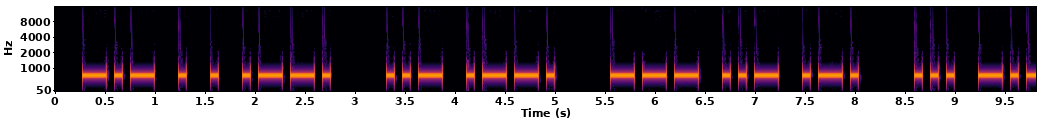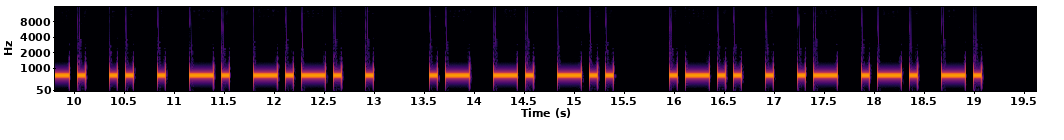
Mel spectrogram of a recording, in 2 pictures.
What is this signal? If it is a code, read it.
Morse code, heard as a keyed tone, about 15 wpm, 700 Hz. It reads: KEEP UP OUR SCIENCE AND LEARN
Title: Sentences from Top 1000 Words - Review Part 4 - 15wpm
